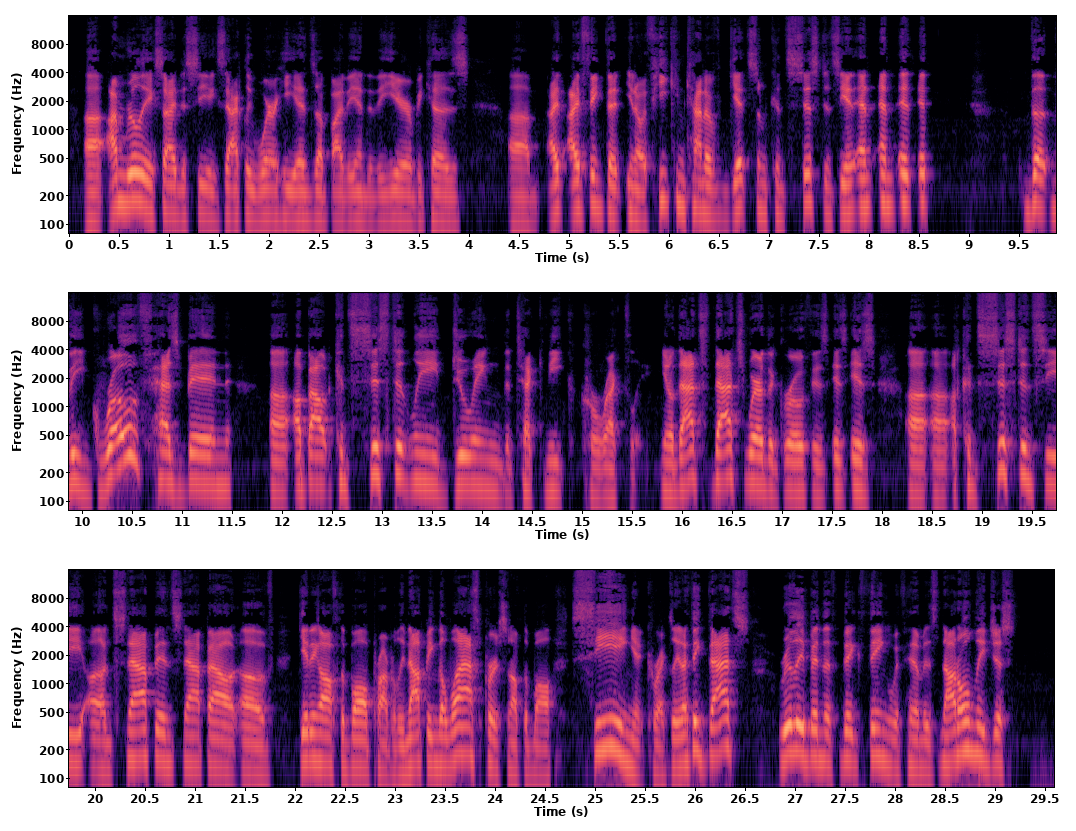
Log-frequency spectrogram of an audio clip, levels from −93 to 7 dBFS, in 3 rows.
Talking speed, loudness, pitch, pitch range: 205 wpm, -24 LUFS, 140 Hz, 120-160 Hz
